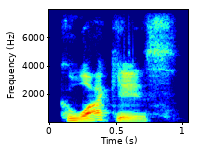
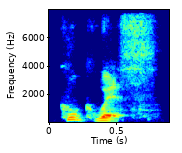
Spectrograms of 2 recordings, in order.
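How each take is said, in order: First: The name is said like 'kuwakes'. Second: The name is said like 'kukwis'. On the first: The speaker calls it wrong. "I think that's how you spell it or pronounce it" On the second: The speaker calls it right. "No, it's pronounced ku kukwis"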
